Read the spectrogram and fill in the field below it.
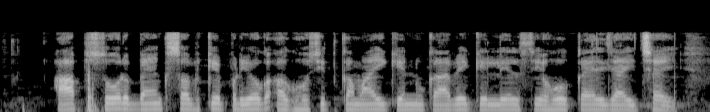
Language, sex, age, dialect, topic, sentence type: Magahi, male, 25-30, Western, banking, statement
